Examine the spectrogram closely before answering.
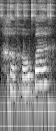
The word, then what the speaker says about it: jojoba: it also has a I think this is pronounced jojoba so that's j-o-j-o-b-a so it has jojoba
